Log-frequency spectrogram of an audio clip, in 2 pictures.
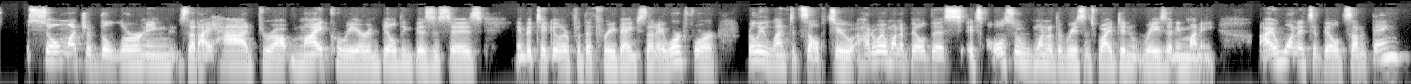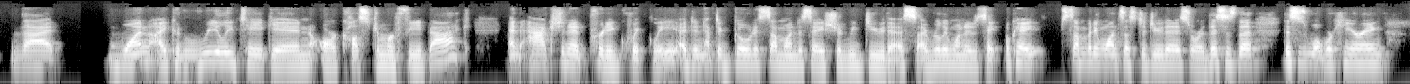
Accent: New Jersey, United States; I grew up in New Jersey, so, and my father worked in New York City for the majority of his career.

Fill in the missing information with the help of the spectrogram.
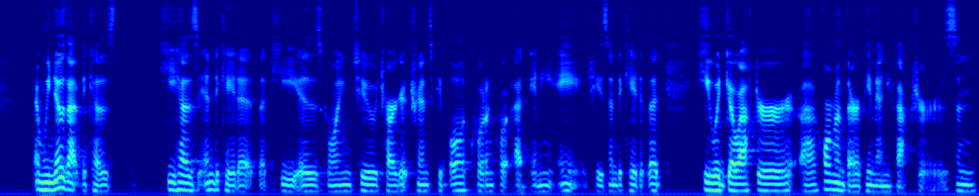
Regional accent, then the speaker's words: Louisiana, United States; And I'm from Louisiana. I grew up in Louisiana. I remember my teenage years in this rural area of Louisiana that I grew up in.

